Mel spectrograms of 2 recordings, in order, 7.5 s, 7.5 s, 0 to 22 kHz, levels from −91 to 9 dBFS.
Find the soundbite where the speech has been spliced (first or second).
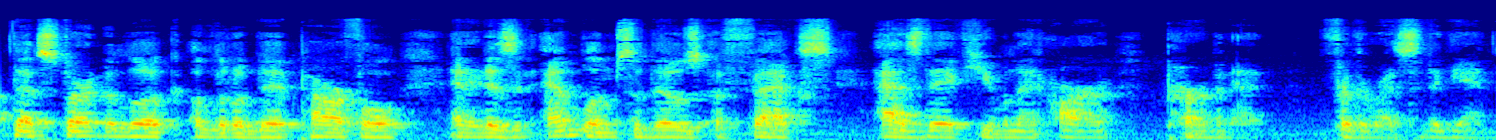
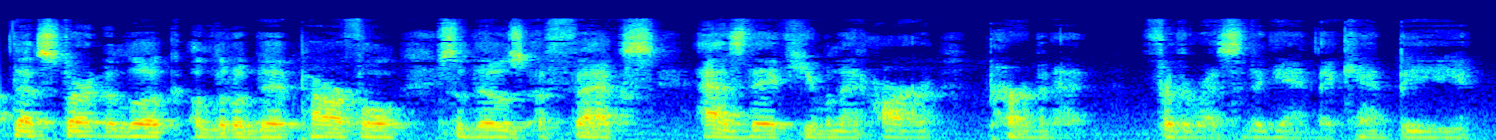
second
